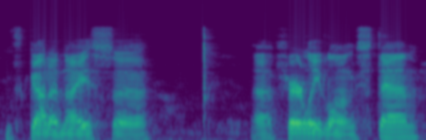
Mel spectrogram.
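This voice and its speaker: Halting older man with a pipe, low voice. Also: a bit bright, clear, resonant tone. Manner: rambling, halting, trailing off. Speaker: vlogger. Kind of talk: casual chat to camera. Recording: dull, lo-fi sound.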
